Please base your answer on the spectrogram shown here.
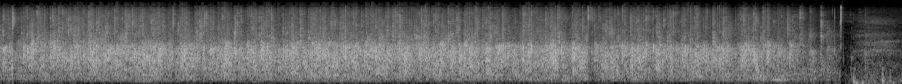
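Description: An audience claps for guest speaker Dr. Mary Jo Leddy, loud sustained applause from a full room that carries evenly for about eight seconds, then quickly fades out.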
